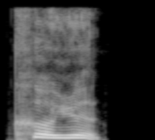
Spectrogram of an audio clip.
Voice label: "客运", Chinese

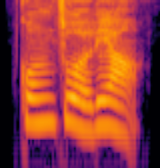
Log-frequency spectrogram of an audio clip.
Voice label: "工作量", Chinese

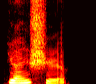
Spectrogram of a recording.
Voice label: "原始", Chinese

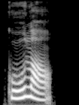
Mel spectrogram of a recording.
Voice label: "古老", Chinese

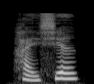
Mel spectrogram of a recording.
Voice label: "海鲜", Chinese

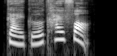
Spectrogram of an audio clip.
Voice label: "改革开放", Chinese

